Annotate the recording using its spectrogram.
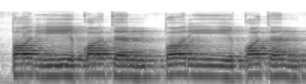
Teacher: ത്വരീഖതൻ പൂർണ്ണമായ തഫ്ഖീം കൊടുക്കണം. ഏറ്റവും കടുപ്പമുള്ള അഖ്വൽ ഹുറൂഫ് എന്ന് വിശേഷിപ്പിക്കപ്പെടുന്ന തഫ്ഖീമോടുകൂടി സ്വരഭാരത്തോടെ ഉച്ചരിക്കുക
